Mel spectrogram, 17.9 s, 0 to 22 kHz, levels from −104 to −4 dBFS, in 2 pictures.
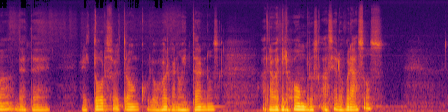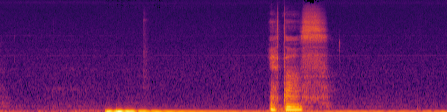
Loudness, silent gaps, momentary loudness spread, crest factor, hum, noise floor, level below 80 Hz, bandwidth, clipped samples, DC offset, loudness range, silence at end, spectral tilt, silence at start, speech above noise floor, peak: -24 LUFS; none; 22 LU; 20 dB; none; -54 dBFS; -28 dBFS; 16.5 kHz; under 0.1%; under 0.1%; 10 LU; 0 s; -6.5 dB/octave; 0 s; 33 dB; -4 dBFS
